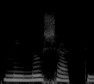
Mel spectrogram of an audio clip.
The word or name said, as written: minuxati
